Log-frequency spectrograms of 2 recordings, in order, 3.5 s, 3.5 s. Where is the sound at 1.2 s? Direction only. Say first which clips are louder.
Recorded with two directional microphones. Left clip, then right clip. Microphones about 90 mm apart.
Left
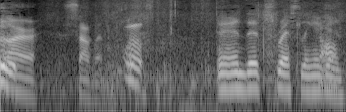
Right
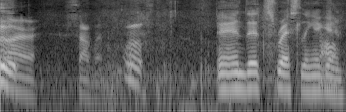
Left 4 dB; 5° left (ahead or behind).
